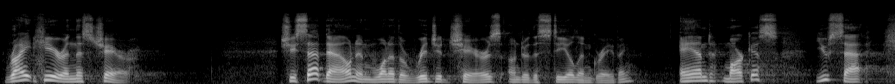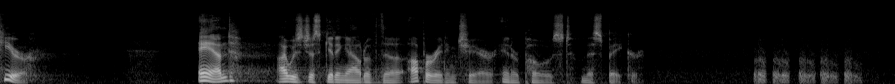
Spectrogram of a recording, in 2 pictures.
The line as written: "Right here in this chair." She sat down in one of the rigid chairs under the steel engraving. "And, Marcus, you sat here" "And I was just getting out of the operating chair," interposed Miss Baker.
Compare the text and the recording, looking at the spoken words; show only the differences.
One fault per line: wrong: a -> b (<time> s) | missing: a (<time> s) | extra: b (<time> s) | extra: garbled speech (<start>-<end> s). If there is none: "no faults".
no faults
